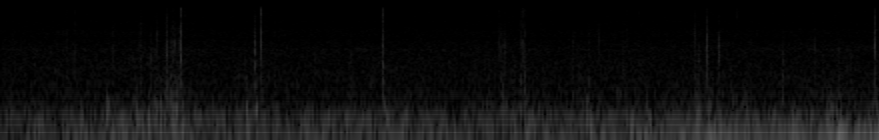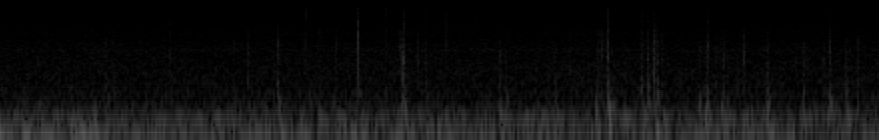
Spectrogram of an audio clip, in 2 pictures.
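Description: A thin dark pointed stick traces and scratches across a thin clear plastic sheet laid over a coloured paper drawing. Soft crinkles and scattered, irregular bright scratchy ticks sit over a steady low hum, all at a quiet, even level.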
